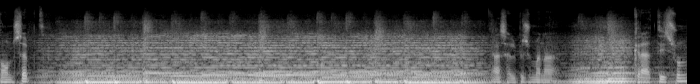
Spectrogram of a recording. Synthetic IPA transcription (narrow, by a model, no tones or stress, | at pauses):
onse̞pt̪ | ɐse̞lpizume̞nɐ | kɾɐt̪isun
